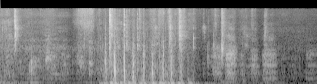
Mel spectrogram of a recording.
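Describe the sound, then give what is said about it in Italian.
A dog named Falco shakes its whole body after waking from sleep, a quick burst of rapid flapping and rattling lasting about a second, followed by softer rustling and shuffling. “Una scrollata così significa che non ha dolori addosso, né mal di testa, artrosi, altrimenti non lo faresti, giusto Falco?”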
